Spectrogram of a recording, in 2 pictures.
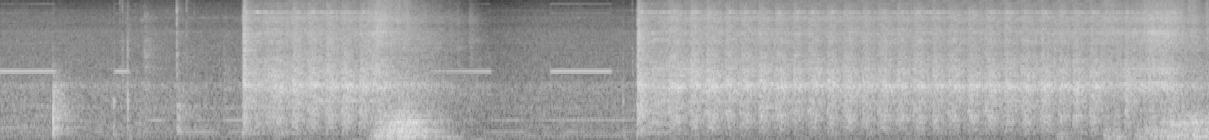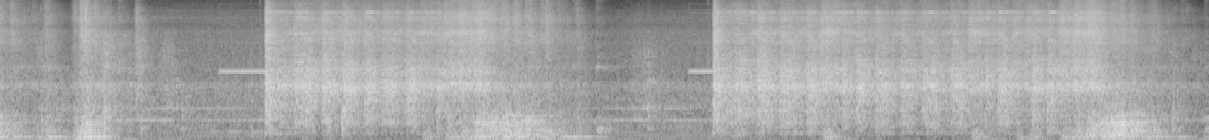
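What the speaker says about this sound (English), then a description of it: "Shut off the vehicle. Restart everything." Subaru BRZ engine being restarted repeatedly, loud hissing, rushing running bursts broken by short pauses and cranking-like gaps, close and harsh, with no voices.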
